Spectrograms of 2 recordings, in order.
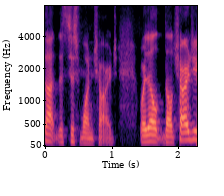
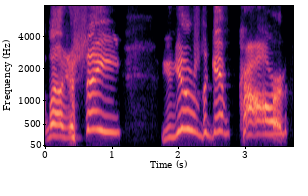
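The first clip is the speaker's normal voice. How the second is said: much higher, very slow drawling Cosby voice; Bill Cosby impression; 4 dB louder, much slower than usual. Streamer ends a tip with a slow high Cosby drawl. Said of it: "a Bill Cosby impression ... Southern drawl".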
